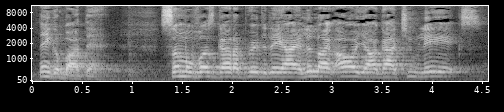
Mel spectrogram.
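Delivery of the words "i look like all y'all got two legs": usual speaking voice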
